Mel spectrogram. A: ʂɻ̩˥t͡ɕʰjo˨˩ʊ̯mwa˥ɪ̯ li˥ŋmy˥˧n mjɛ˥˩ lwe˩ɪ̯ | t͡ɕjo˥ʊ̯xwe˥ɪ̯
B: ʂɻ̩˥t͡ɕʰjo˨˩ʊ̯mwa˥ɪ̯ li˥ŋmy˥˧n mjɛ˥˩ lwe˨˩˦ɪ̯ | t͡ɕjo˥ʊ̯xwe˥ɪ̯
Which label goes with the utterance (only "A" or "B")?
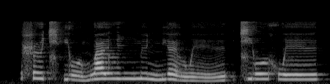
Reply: B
